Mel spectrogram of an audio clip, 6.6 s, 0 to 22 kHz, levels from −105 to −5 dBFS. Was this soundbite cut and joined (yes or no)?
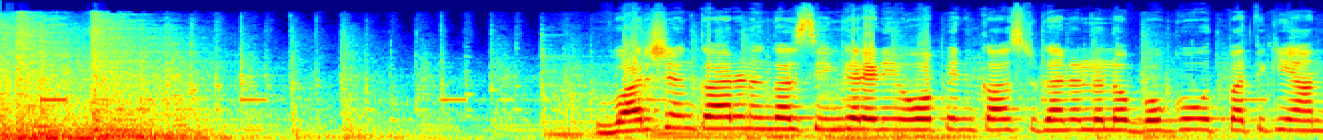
no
